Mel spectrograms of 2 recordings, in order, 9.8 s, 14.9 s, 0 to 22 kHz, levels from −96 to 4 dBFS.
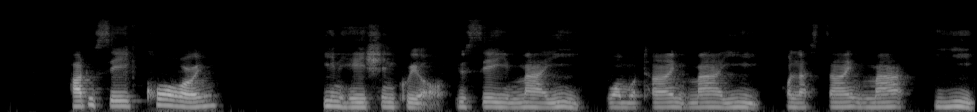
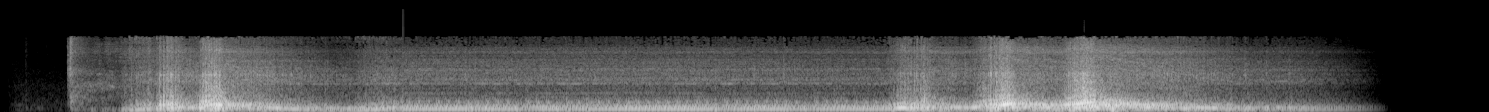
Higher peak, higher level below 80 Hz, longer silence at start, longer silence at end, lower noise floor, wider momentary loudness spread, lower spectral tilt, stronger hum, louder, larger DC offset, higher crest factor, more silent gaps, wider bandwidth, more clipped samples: second, -18 dBFS vs 0 dBFS; second, -70 dBFS vs -32 dBFS; about the same, 0.7 s vs 0.65 s; second, 0.05 s vs 1.4 s; first, under -90 dBFS vs -74 dBFS; second, 12 LU vs 19 LU; first, -8 dB/octave vs -6.5 dB/octave; neither; second, -39 LUFS vs -21 LUFS; neither; about the same, 22 dB vs 22 dB; first, 2.43-2.47 s, 2.60-3.22 s vs none; first, 10 kHz vs 6.8 kHz; neither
